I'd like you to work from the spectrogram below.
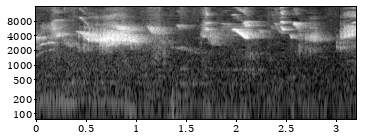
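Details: Asian pied starling producing mimicked song: a loud, rich warble early on, followed by scattered sharp whistles and quick upward slides.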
